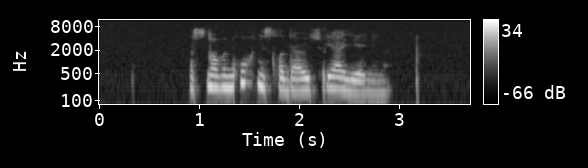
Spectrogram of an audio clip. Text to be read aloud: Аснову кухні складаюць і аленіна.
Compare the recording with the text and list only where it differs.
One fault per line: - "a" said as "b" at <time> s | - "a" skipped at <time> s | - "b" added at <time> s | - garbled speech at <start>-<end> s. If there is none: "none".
none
